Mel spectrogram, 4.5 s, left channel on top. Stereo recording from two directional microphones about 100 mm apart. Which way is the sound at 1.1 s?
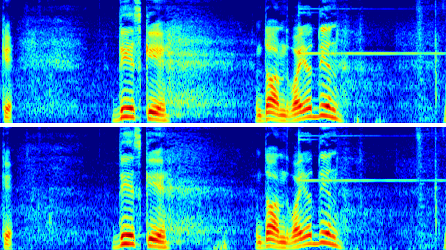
10° right (ahead or behind).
